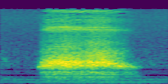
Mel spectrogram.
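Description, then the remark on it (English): A single forceful breath blown out, imitating breath breathed into Adam. It is a rushing, airy exhale lasting over a second before fading, with no talking and a faint steady hum underneath. “He wasn't breathing oxygen into Adam. He was breathing from his own spirit.”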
